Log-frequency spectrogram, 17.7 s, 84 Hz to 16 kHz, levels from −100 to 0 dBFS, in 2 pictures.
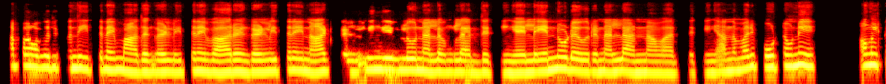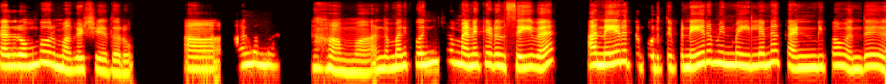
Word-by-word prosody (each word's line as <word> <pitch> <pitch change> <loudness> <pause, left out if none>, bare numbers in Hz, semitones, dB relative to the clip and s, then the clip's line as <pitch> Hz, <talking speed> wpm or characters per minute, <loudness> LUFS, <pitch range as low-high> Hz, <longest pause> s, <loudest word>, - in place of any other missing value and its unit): அப்ப 260 - -8 0.2
அவருக்கு 240 -1 -4
வந்து 235 0 +2
இத்தனை 215 0 -3
மாதங்கள், 185 0 -1
இத்தனை 200 +1 -3
வாரங்கள், 185 +1 0
இத்தனை 210 +2 -4
நாட்கள், 180 -1 -3
நீங்க 215 0 +1
இவ்வளோ 205 0 -1
நல்லவங்களா 185 0 -2
இருந்திருக்கீங்க, 175 0 -5
இல்ல 185 +1 -1
என்னோட 225 0 +1
ஒரு 185 0 -4
நல்ல 185 +2 -2
அண்ணாவா 175 -1 -3
இருந்திருக்கீங்க, 175 +1 -10
அந்த 200 +1 -2
மாரி 240 +3 -1
போட்டவோனே, 260 +3 +2 0.5
அவுங்களுக்கு 275 -1 +2
அது 265 - +2
ரொம்ப 275 +3 +3
ஒரு 270 - +3
மகிழ்ச்சியை 215 -1 -1
தரும். 175 -1 -5 0.6
ஆ - - +5 0.5
அந்தமா 285 -2 +2 0.6
ஆமா, 180 -2 -3
அந்த 225 +1 0
மாரி 250 +2 +1
கொஞ்சம் 330 +3 +1
மெனக்கெடல் 275 0 +3
செய்வேன் 245 +5 +4 0.4
அ - - +7
நேரத்த 300 -1 +4
பொறுத்து. 245 0 -5
இப்ப 245 - -3
நேரமின்மை 295 -1 +3
இல்லைன்னா, 280 +5 +1
கண்டிப்பா 245 +3 0
வந்து, 225 +4 0
225 Hz, 150 wpm, -19 LUFS, 185-265 Hz, 0.6 s, அ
